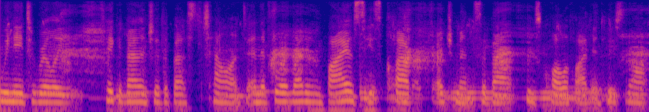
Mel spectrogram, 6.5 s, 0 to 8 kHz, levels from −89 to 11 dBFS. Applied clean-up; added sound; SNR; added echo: neural mask model RNNoise.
